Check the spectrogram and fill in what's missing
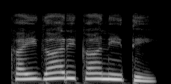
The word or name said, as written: ಕೈಗಾರಿಕಾನೀತಿ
